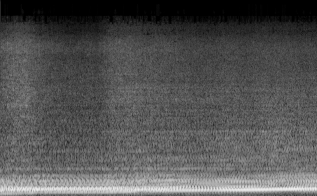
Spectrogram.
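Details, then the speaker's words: LS-powered Camaro after fixing a no-shift automatic transmission traced to the rear speed sensor; steady engine drone with two clean pitch drops as the gearbox upshifts on its own into second and third, healthy. "actually just went in shifted on its own and drive into second and in the third"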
